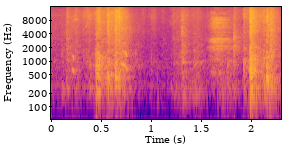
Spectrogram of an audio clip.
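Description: English Springer Spaniel tearing and chewing a cardboard box, the cardboard ripping and crackling in short bursts, about half a second in and again near the end.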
